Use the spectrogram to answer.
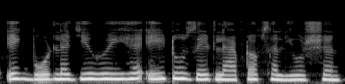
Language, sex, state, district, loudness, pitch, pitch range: Hindi, female, Haryana, Jhajjar, -10 LUFS, 235 Hz, 225-250 Hz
